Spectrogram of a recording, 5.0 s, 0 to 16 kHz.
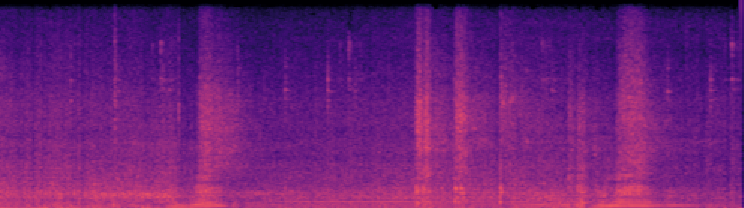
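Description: Ford Focus ST's big-turbo 2.0 EcoBoost four-cylinder accelerating hard through the gears, heard from inside the cabin. The revs climb steeply twice after gear changes. With the blow-off valve removed, the lift-offs for the shifts let the turbo flutter, heard as short chattering bursts.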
